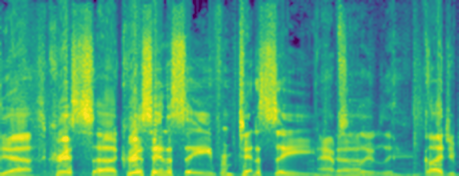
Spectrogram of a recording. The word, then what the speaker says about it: Hennessee: let's do it again when your last name rhymes with Tennessee it's only F yes Chris uh Chris Hennessy from Tennessee absolutely glad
